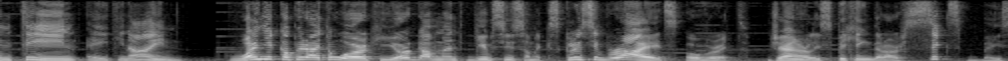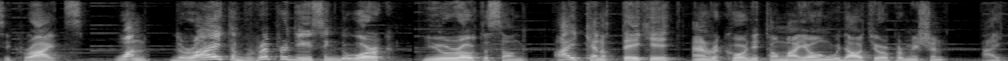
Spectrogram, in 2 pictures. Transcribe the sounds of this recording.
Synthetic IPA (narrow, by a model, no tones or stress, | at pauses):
ntʰĩneɪt̪ʰinãɪ̃n | wɛ̃njukɔpiɹaɪt̪əwəɹkʰjɔɹɡʌvəɹmɛ̃nt̪ɡɪvsjusãmɛksklusivɹajtsovəɹɪt̪ | d͡ʒɛnəɹalˠispikɪ̃ŋd̪ɛɹaɹsɪksbeɪsɪkʰɹaɪts | wʌ̃n | d̪əɹaɪt̪ɔvɹipɹɔd̪jusɪ̃ŋd̪əwɜɹk | juɹoʊt̪əsɔ̃ŋ | ʔajkʰæñɔt̪ːeɪkɪt̪ɛ̃nɹɛkʰɔɹdɪt̪ʰɔ̃nmajõʊ̃nwɪðawt̪ʰjɔɹpəɹmɪʃə̃n | aj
